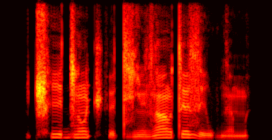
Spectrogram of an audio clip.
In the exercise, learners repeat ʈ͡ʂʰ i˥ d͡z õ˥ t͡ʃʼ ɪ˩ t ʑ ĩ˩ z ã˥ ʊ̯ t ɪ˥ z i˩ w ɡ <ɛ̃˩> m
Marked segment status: correct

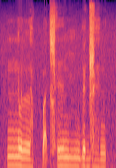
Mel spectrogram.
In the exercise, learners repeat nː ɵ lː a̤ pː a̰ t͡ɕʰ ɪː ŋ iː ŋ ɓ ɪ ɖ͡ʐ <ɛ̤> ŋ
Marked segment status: correct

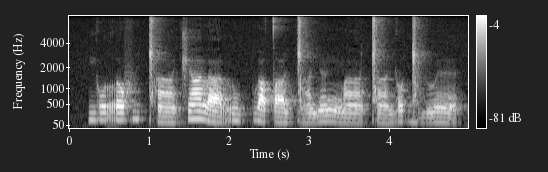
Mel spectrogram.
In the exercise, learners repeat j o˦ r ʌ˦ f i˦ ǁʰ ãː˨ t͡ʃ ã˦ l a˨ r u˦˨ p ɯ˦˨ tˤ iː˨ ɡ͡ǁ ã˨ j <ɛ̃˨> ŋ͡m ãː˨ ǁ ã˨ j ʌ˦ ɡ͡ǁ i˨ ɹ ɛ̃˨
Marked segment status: incorrect: ɛ̃˦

